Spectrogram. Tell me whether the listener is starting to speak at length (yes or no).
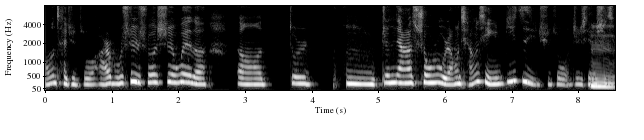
yes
